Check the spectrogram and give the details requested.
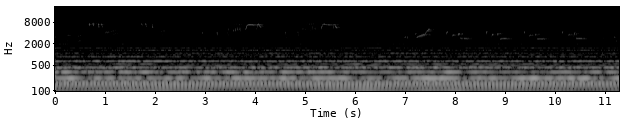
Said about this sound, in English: The European Stonechat, Saxicola rubicola, is a small passerine bird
